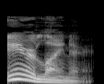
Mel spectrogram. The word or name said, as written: airliner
